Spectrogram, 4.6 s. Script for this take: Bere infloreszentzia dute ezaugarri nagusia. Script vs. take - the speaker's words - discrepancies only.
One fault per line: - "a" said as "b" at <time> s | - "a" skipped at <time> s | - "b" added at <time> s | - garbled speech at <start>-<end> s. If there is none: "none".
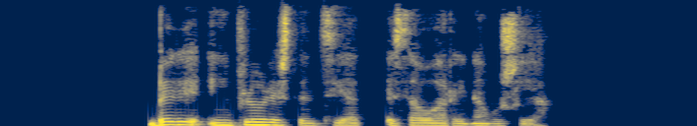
- "dute" skipped at 2.4 s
